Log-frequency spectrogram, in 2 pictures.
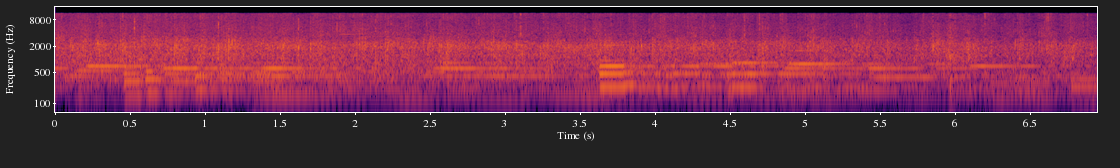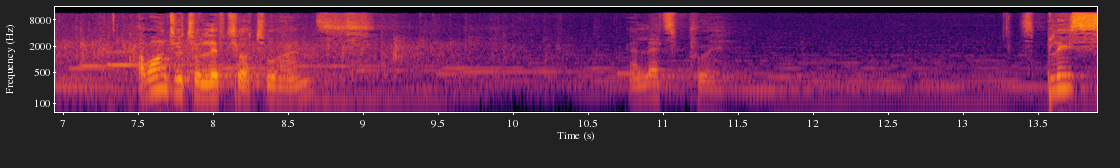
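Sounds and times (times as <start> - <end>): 
audience clapping: 0.0 - 10.6
speech: 0.4 - 1.6, 3.6 - 5.1, 7.5 - 9.1, 10.9 - 11.6, 13.5 - 13.8.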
